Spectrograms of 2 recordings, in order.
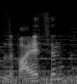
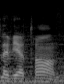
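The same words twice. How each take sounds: First: The word is said with English pronunciation. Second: The word is said with Norwegian pronunciation. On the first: "I think it's pronounced Leviathan" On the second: "that's how it's pronounced in in uh, in, in Norwegian"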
